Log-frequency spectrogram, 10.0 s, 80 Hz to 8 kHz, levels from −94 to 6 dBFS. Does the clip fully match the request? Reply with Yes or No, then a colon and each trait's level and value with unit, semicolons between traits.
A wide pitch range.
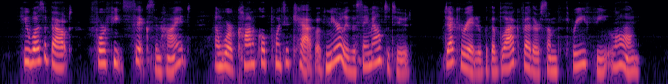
Yes: wide, 6.8 semitones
